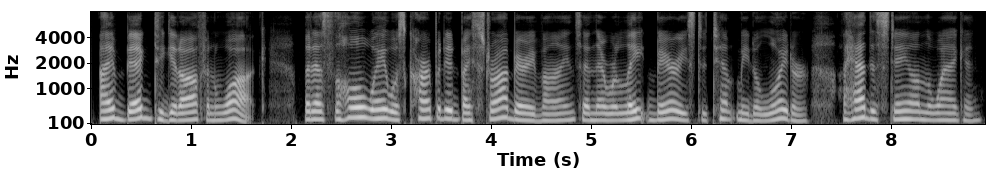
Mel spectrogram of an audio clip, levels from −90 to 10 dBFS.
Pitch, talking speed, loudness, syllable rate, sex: 200 Hz, 230 wpm, -16 LUFS, 5.8 syllables/s, female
